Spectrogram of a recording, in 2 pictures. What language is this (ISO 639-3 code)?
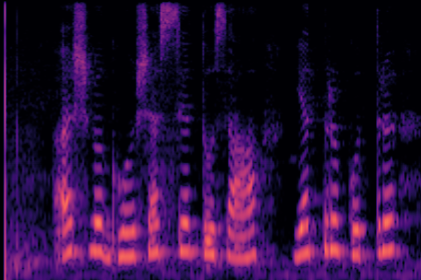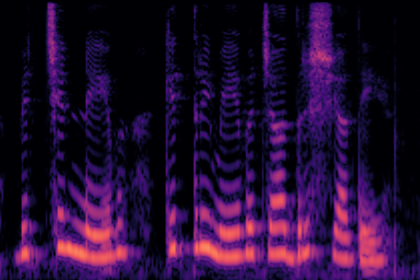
san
